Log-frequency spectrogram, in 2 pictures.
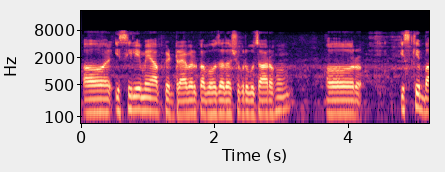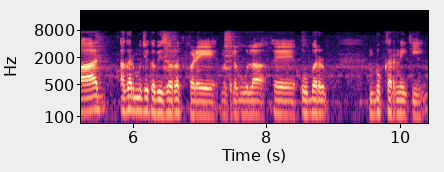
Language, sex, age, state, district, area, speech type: Urdu, male, 18-30, Uttar Pradesh, Siddharthnagar, rural, spontaneous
